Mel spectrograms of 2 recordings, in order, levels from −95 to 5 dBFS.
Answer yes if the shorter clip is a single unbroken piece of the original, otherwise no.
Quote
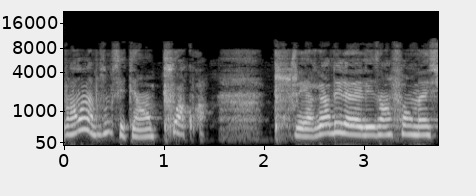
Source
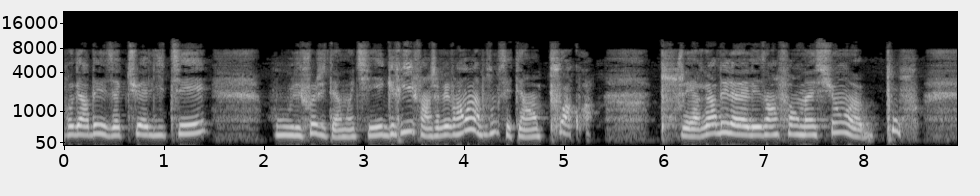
yes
